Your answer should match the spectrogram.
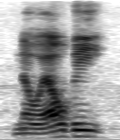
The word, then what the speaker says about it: Noelvi: I'm pretty sure Marte is right. But I think it's Noelvi. If it's a different way to say his first name, let me know. But I'm just going to look at it and pronounce Noelvi. So, I don't know any other way to pronounce it. If it's out there, somebody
